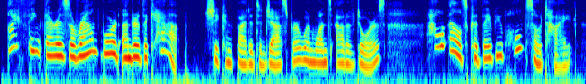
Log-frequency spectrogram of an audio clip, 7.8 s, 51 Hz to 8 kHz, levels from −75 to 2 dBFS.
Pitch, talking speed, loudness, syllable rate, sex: 255 Hz, 205 wpm, -19 LUFS, 5.4 syllables/s, female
